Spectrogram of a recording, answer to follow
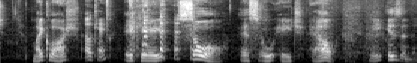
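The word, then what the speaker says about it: Sohl: This is a brand new game by Mike Losh, and he sent me the pronunciation of his name. Okay. So I wouldn't mess Losh? Up. Mike Losh. Okay. AKA Soul, S-O-H-L.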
